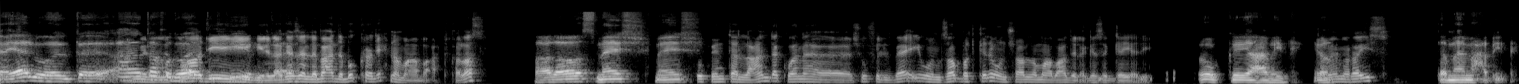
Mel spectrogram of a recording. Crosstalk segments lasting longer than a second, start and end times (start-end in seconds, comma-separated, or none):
1.2-3.0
